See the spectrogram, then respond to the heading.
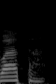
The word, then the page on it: vata: Wamesa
